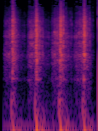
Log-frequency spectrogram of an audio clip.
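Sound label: percussion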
